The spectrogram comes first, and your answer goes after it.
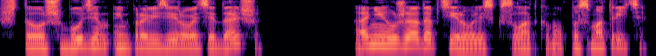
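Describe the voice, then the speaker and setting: A woman putting on a courteous, composed man for an audiobook, his voice dropped well below her own and spoken in a measured, politely amused way. It sounds dry and close, with no room around it. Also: deep voice, no room sound, pitched below the performer's own voice. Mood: calm. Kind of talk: audiobook character voice.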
